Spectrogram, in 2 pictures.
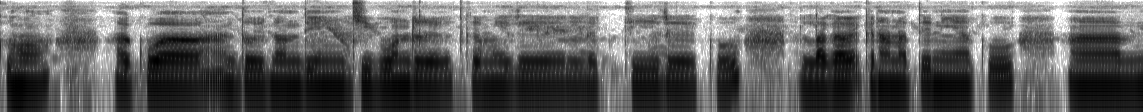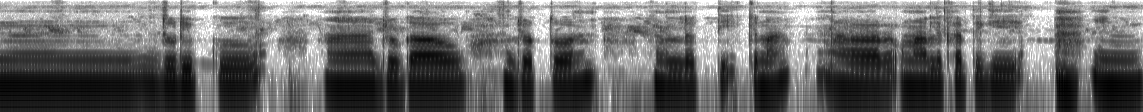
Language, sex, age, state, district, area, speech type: Santali, male, 30-45, West Bengal, Birbhum, rural, spontaneous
